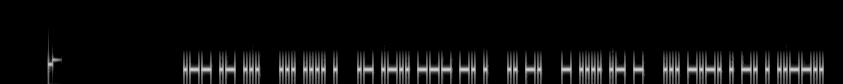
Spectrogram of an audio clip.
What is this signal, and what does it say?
Morse code, heard as a keyed tone, about 40 wpm, 700 Hz. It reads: WAS SHE ALONE IN THAT SCENE?
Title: Sentences from Top 1100 Words 40wpm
